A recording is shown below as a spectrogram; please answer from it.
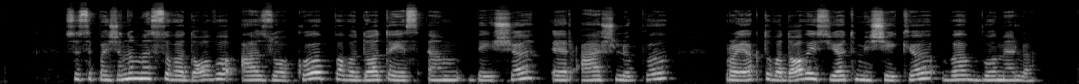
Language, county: Lithuanian, Telšiai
